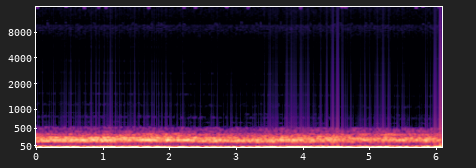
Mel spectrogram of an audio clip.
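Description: A low, steady droning soundtrack score with no high sounds in it and no break.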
